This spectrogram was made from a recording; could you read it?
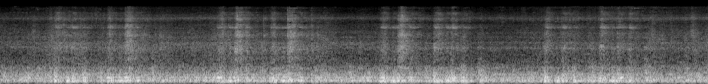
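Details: Passing train's wheels clatter repeatedly as each axle drops through a small dip worn beside a thermite-welded rail joint, recorded at Klaten station; wheel thump over dipped rail weld.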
